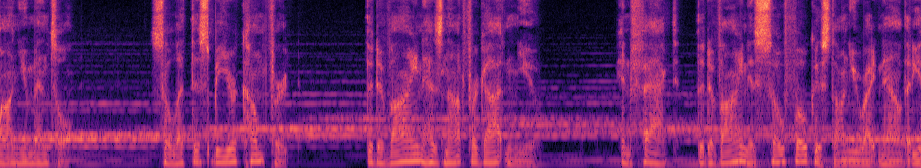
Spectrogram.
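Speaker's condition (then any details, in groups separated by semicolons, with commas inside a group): No condition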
